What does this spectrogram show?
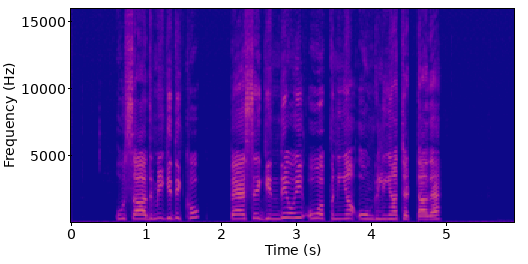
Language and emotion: Dogri, disgusted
